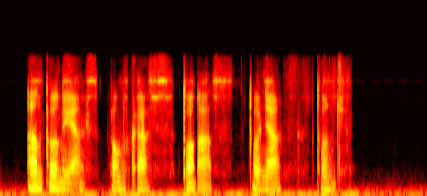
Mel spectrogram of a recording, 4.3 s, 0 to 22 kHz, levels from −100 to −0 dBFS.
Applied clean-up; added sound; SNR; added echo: neural diffusion model UNIVERSE++.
